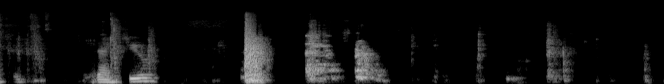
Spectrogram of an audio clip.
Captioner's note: gavel bangs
